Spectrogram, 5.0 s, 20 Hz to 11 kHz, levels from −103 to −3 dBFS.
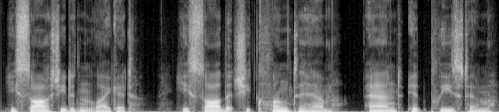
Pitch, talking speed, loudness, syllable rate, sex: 110 Hz, 205 wpm, -18 LUFS, 4.2 syllables/s, male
